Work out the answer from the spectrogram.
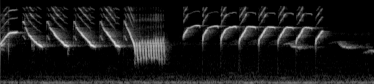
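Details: Lively canary song meant to draw other canaries into singing: a run of descending whistled sweeps, a harsh buzzy burst, a short gap, then a quick series of rising whistled notes fading out.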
